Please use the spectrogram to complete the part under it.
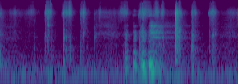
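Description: Rapid riffling and flicking of Starseed Oracle cards being shuffled by hand, in uneven bursts with brief gaps, close and crisp with a couple of sharper slaps.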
